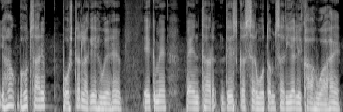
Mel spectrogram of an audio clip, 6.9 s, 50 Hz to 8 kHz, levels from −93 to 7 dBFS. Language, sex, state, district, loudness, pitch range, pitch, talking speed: Hindi, male, Jharkhand, Ranchi, -13 LUFS, 115-130 Hz, 125 Hz, 150 wpm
